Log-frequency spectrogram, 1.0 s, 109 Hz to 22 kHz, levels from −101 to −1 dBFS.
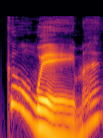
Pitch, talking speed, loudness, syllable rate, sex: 175 Hz, 175 wpm, -15 LUFS, 3.3 syllables/s, male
